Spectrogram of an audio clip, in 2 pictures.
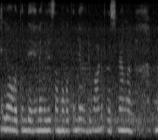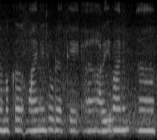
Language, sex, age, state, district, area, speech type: Malayalam, female, 30-45, Kerala, Thiruvananthapuram, rural, spontaneous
